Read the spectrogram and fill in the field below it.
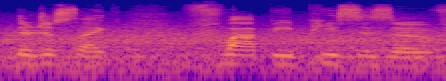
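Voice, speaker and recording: A man's voice: a little high, level tone, a little slow. A man chatting casually to his vlog in a rambling, self-correcting way. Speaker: vlogger. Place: mostly outdoors in a yard and neighborhood. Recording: noisy outdoor recording with car and street ambience.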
